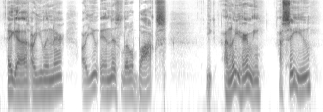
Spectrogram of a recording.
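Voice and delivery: eerie, put-on sinister tone. Talking into the camera as if someone is inside it: put-on creepy voice. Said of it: "That's creepy, ain't it?".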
